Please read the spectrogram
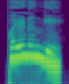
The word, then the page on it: ಪಯಣಂಗೆಯ್: Kannada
